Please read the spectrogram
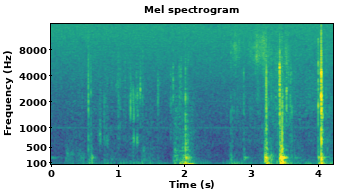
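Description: A few soft, separate knocks and thumps in a quiet room, the loudest about three and a half seconds in.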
